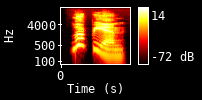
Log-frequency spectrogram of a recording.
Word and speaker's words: Lupien: excited to have friends how do you say your last name lupient oh just like it's spelled who is amazing he's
